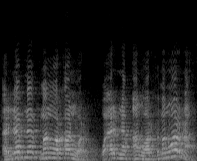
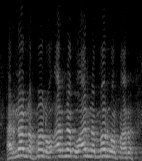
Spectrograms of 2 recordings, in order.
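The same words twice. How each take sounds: First: أرنبنا في منور أنور said carefully, every sound clear; tongue twister. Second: أرنبنا في منور أرنب, words tangled and swapped around; fumbled tongue twister. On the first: Shown as a demonstration. Teacher demonstrates the tongue twister for the father. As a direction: recite the rabbit tongue twister crisply. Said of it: "ما قول". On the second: Real, not acted. Father defiantly attempts the teacher's twister and botches it. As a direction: garble the twister, half laughing. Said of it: "بتستغل نقطة ضعفي مع الره".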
